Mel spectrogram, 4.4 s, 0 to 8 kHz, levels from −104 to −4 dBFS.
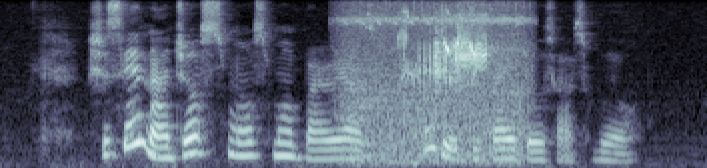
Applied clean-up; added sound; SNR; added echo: none; Bird; -5 dB; none.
